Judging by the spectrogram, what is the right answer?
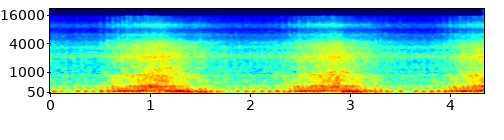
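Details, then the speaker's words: Honda Beat scooter after replacing the worn CVT bearings and pulley bearings that had caused a knocking on throttle. Two smooth rev swells rising and falling cleanly with no knock or rattle; the noise is gone. "Ini udah sembuh ya untuk penyakitnya yang tadi klorok kodok kalau di gas Alhamdulillah udah hilang"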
